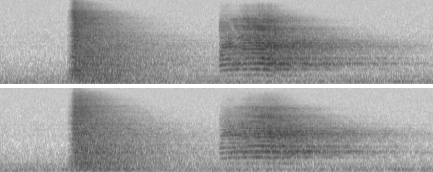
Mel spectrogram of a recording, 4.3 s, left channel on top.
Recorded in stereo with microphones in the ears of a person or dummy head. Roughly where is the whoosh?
Left.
